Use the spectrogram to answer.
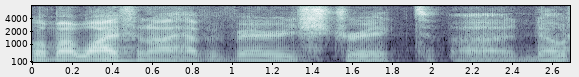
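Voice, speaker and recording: A plain, everyday voice from a man, pitched fairly low, its intonation fairly even. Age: 40s. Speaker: movie review video creator. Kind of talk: casual interview chat on a livestream.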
